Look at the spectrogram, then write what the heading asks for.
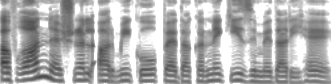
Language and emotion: Urdu, neutral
